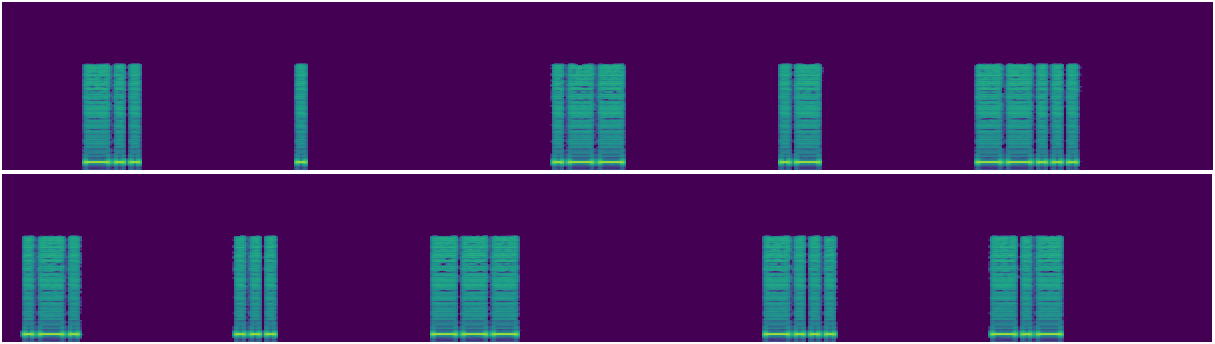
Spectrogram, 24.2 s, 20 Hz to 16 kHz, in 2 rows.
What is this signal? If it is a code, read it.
Morse code, heard as a keyed tone, about 16 wpm, spaced as for 5 wpm, 800 Hz. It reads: DE WA7RSO BK
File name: QSOs / QSOs-mp3s / WA7QOX 1@5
